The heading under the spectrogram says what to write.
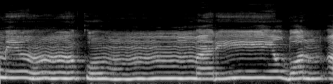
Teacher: میم ساکن کے بعد دوسری میم، ادغام میں شفوی کا قاعدہ ہے، یہاں پہ بھی غنہ کر کے پڑھنا ہوگا۔ را کے نیچے زیر، تو را کو باریک پڑھیں گے اپنی آواز کو نیچے گرا کر۔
